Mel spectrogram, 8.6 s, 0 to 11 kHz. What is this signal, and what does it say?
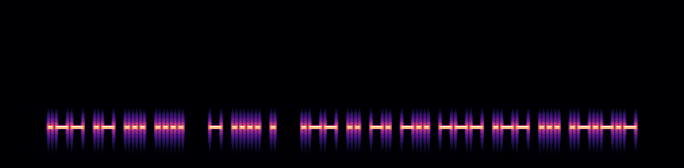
Morse code, heard as a keyed tone, about 25 wpm, 700 Hz. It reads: WASH THE WINDOWS.
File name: Easy Sentences with Hints - 25wpm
